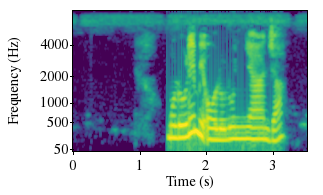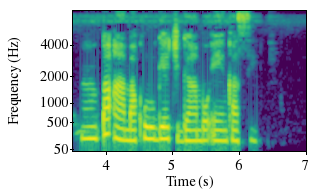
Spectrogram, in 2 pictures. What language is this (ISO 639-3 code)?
lug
